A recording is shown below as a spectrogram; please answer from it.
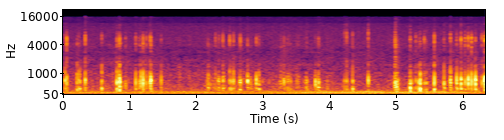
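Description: Fingernails scratch and flick the multicolored plastic bristles of a small teal plastic hairbrush held in the hands. The result is a quiet, rapid stream of dry clicks and scratchy patters with sharp, short-lived flicks over a faint steady low hum.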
